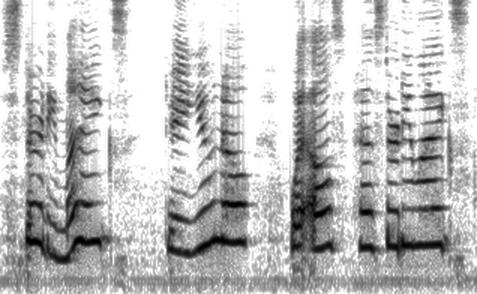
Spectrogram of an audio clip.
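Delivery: offended hippo. Acted. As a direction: sulk like a hurt hippo. Hippo's hurt protest voiced.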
